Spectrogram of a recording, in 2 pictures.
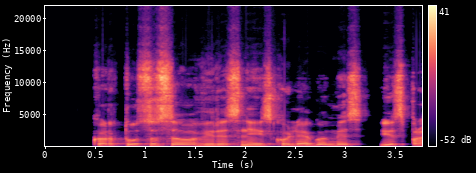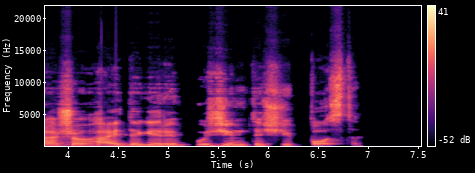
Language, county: Lithuanian, Vilnius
